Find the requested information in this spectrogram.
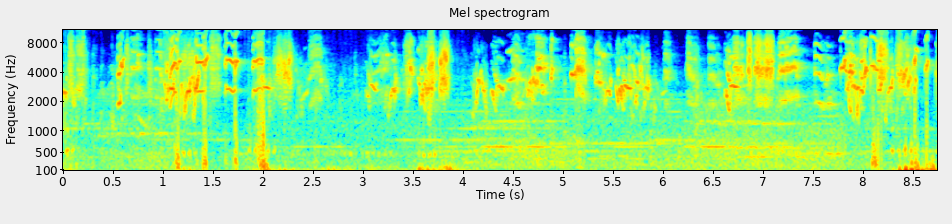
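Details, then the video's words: Pet budgies chatter with dense high chirps and warbles over a faint steady tone, with a few low thumps. "Budgies amazing love & chirping sounds"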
